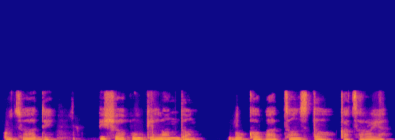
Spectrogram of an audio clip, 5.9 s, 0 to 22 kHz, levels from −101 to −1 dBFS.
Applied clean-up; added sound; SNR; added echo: neural mask model Resemble Enhance denoiser.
